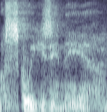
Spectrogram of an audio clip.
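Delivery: low, slow whisper.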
